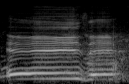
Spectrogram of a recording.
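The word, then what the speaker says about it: Eez-eh: And it's spelled weirdly. Easy. It's easy, Kasabian. And this is what it sounded like.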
